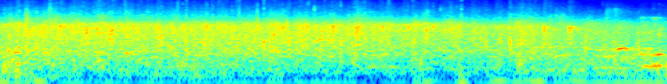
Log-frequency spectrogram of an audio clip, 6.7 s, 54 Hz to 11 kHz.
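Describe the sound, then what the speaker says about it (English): A school crowd at a middle school 8th grade moving-up ceremony gives teachers a big round of applause, dense steady clapping that fills the whole stretch and fades slightly at the end. "Big round of applause."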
